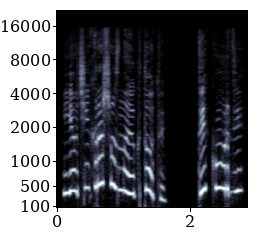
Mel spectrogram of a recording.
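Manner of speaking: put-on high girlish voice, sure of herself; high, assured child's voice; confident young princess. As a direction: pipe up eagerly as a little princess. Princess's figure in the story.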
